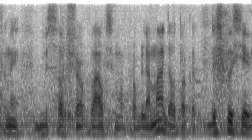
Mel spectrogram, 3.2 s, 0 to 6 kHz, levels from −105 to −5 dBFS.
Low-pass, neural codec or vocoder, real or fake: 5.4 kHz; codec, 16 kHz in and 24 kHz out, 2.2 kbps, FireRedTTS-2 codec; fake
